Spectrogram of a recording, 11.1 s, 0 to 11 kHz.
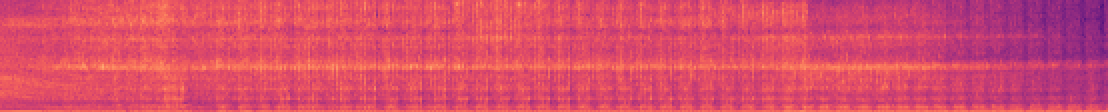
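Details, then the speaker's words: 13B rotary with EMPI IDA carb after roughly half-mm float adjustment (about 5.22): fires, stumbles and blubbers unevenly then smooths; still overfueling on startup, fuel dripping in, float set too high. "okay so actually still is um uh blowing open a bit and dripping into the uh the carburetor on Startup um and then it sort of cleaned itself up a little bit so I'm going to um back it off a bit more"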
